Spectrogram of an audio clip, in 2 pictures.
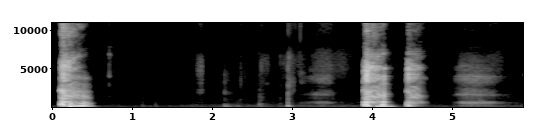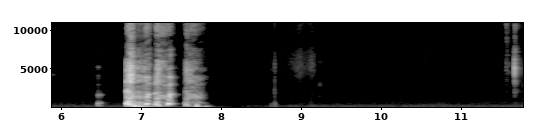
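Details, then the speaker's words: An adult woman with a cold and an irritated throat who is taking cough syrup, with a real rather than staged cough: three short bouts of coughing separated by quiet pauses. "और मुझे जो है खासी भी मतलब real वाला खासी real वाला कफिंग जो है वो मुझे हो रहा है"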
